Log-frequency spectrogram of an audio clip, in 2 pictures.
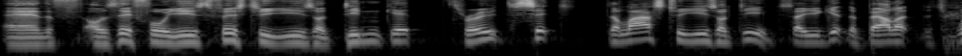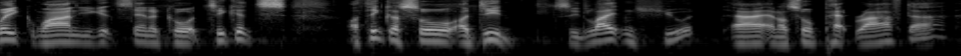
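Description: Australian man, radio co-host, relaxed, wry humor, dry close sound. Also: mid-range voice, normal speed, no room sound. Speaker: co-host, senior reporter. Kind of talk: casual radio chat.

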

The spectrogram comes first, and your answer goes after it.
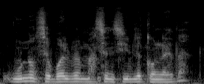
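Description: A man with a Mexican Spanish accent, chatting as a talk show guest, animated, imitating his kids and telling silly jokes. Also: medium pitch, brisk. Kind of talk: casual chat.

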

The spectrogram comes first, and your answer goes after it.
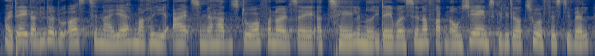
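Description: A woman's voice: medium pitch, level tone, few pauses, a little mellow. A woman radio host interviewing an author, asking thoughtful questions with hesitant fillers. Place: large church. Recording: reverberant church hall.

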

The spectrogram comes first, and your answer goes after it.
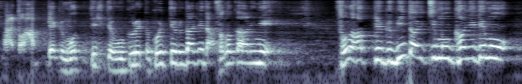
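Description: A man's voice: sits high, fairly quick, a little mellow, lightly acted. A man voicing a stubborn, pompous elderly landlord with an old Edo Tokyo accent, drawling and mocking in rakugo storytelling. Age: older.

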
